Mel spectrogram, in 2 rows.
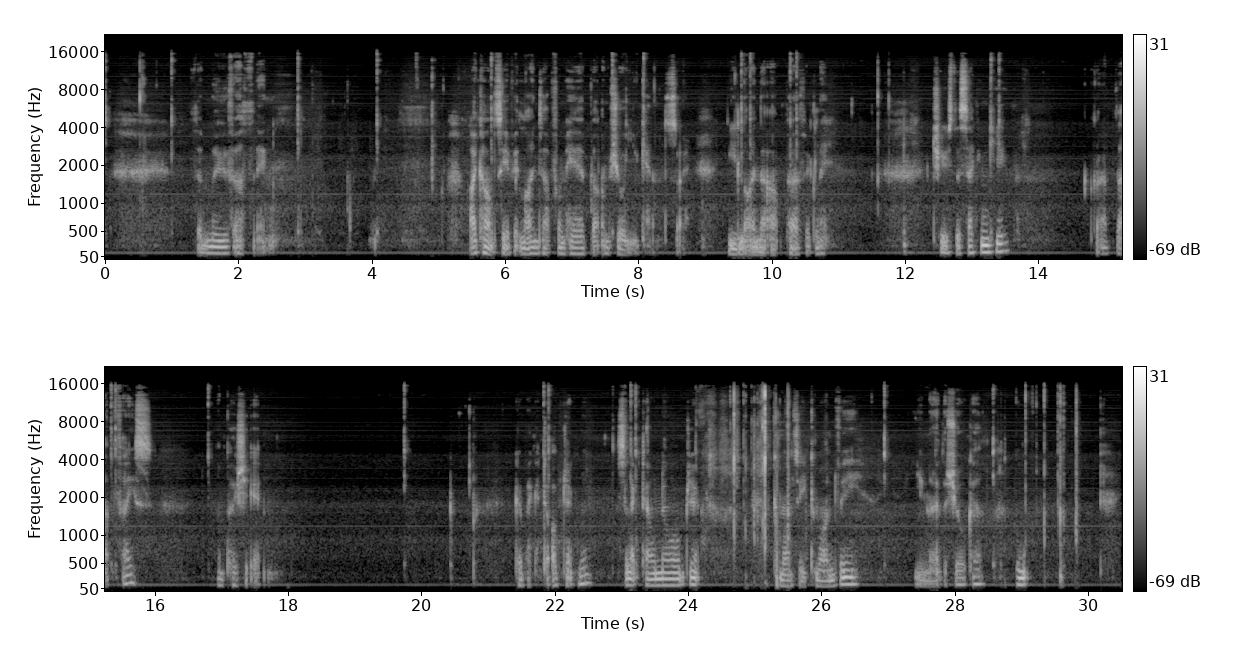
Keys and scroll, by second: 26.0 super+c, 26.4 super+v.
